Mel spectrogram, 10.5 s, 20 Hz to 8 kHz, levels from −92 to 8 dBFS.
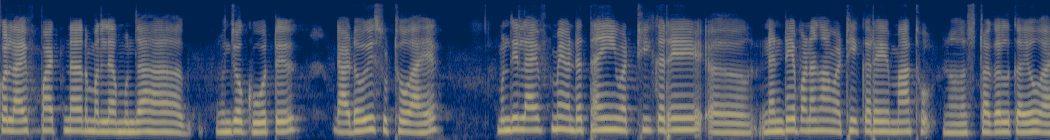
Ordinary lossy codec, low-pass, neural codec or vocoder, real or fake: none; 7.2 kHz; codec, 16 kHz, 2 kbps, X-Codec, HuBERT features, trained on LibriSpeech; fake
